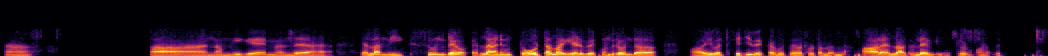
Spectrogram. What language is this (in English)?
Kannada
